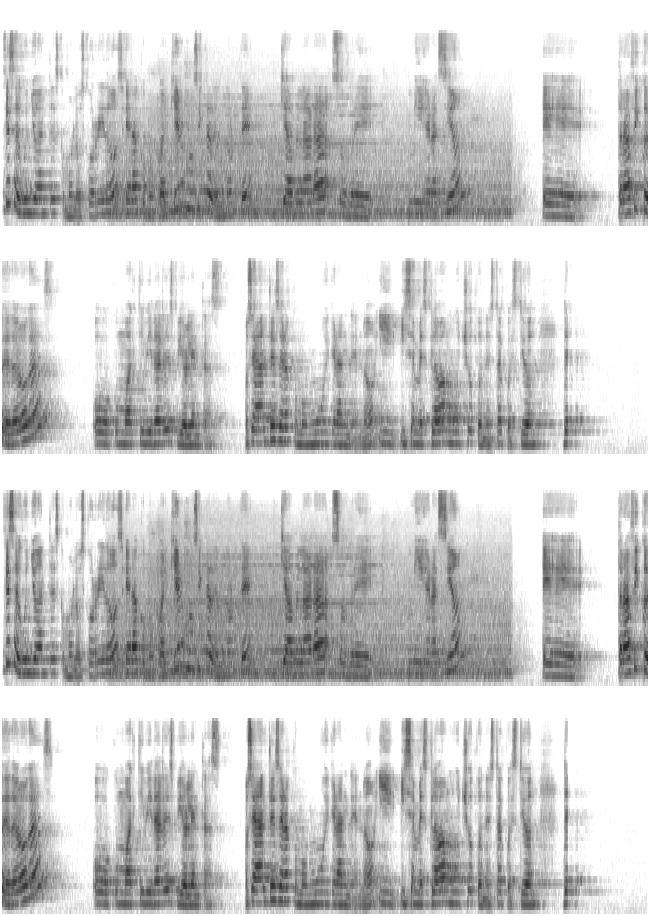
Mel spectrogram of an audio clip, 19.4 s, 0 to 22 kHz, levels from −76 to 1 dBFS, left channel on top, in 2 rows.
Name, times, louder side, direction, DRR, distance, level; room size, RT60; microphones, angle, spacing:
voice 1, 0.0-3.8 4.2-5.6 6.1-7.0 8.1-8.7 9.2-10.4 11.0-12.9 13.3-18.2, right 3 dB, 30° right, 10 dB, 1.5 m, -23 dB
sound 1, 1.5-7.7, right 2 dB, 70° right, 1.7 m, -31 dB
28.0 x 25.5 x 7.7 m, 0.92 s
head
